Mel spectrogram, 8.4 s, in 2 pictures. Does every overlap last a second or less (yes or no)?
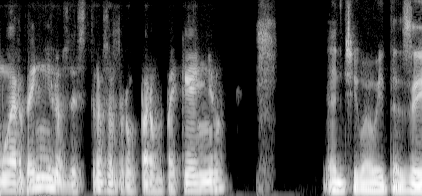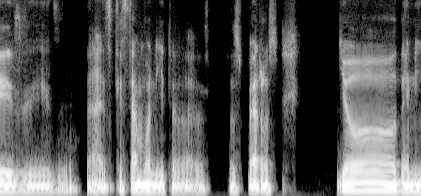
yes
